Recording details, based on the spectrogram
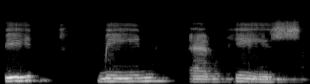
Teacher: Long E is nearer to the primary cardinal vowel number 1, right? And it is closer and more front, right, in compared to the short vowel E, right? · the tongue shape is not as much different from the primary cardinal vowel number 1, but the lips are only slightly spread.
